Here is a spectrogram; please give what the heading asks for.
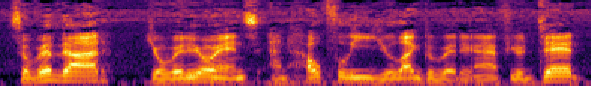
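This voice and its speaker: A speaking coach giving a casual online lesson, chatty, often asking "right?" and slowing down to model examples. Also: mid-range voice, a bit bright. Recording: distant mic with faint noise.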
